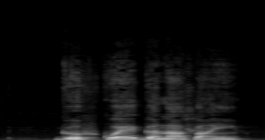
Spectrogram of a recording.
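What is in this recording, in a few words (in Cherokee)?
"guque ganatlai", Cherokee word, male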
